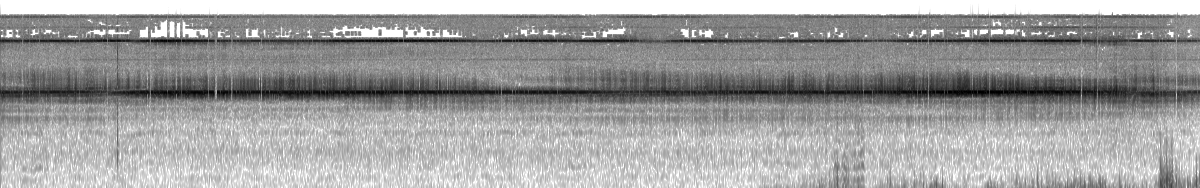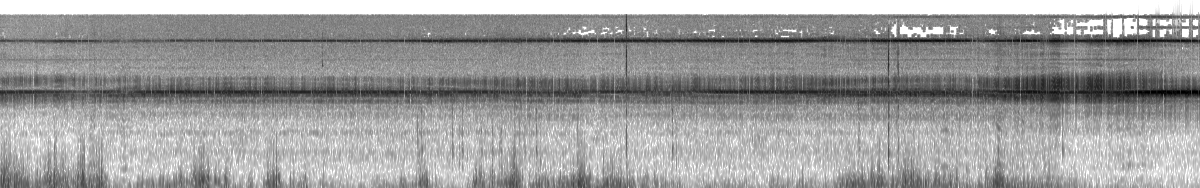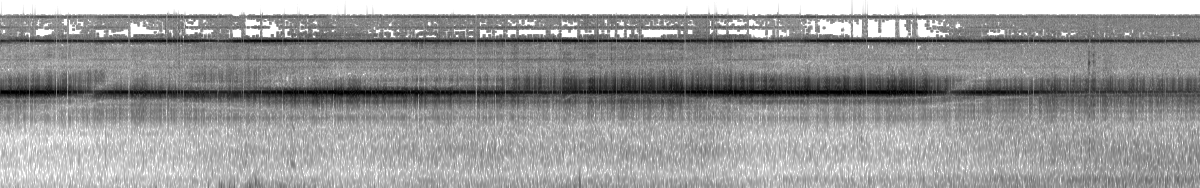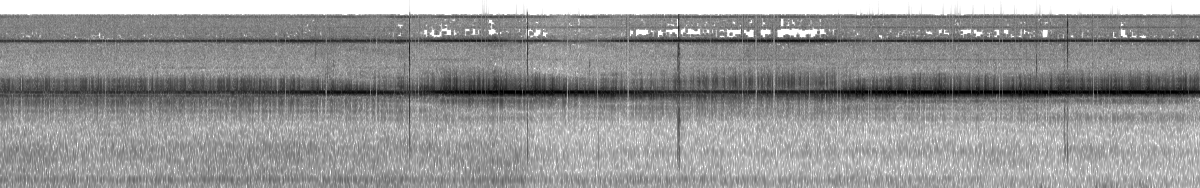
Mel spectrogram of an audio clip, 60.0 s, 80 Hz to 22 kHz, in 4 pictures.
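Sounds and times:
loud high-pitched tone: 0:00.0 - 1:00.0.

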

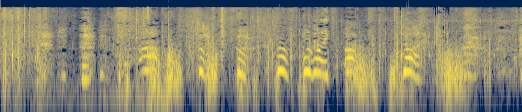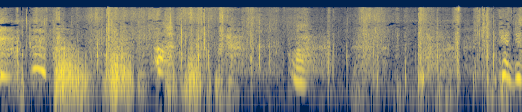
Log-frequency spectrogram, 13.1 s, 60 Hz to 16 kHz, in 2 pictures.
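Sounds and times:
footsteps through dry undergrowth: 0:00.0 - 0:13.0
breathless cries: 0:00.4 - 0:12.6.

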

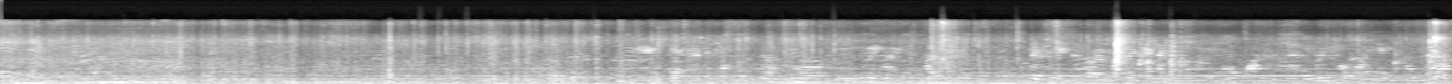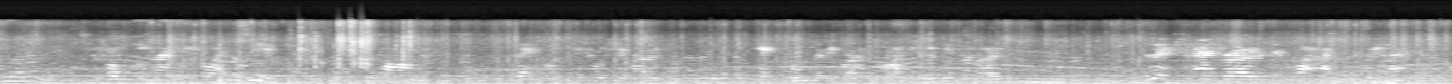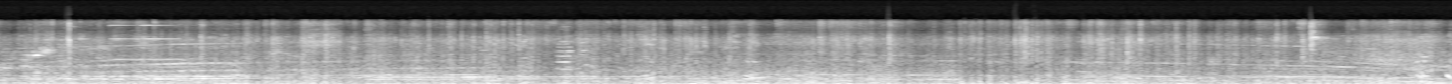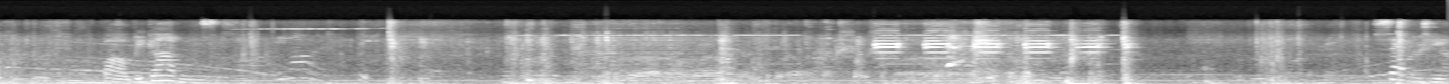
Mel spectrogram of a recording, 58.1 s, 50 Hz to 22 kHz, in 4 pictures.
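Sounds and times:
bus engine and road rumble: 0:00.0 - 0:58.0
passengers talking: 0:00.0 - 0:58.0.

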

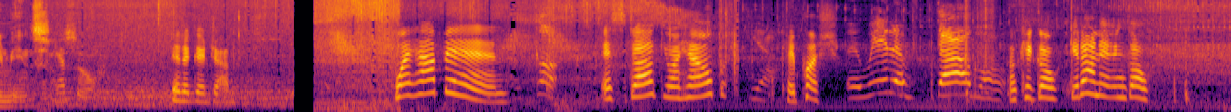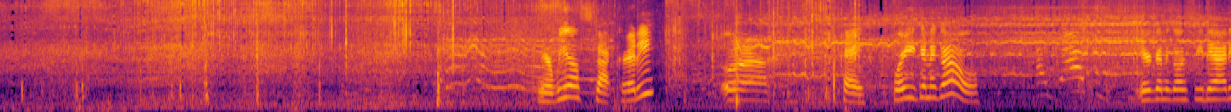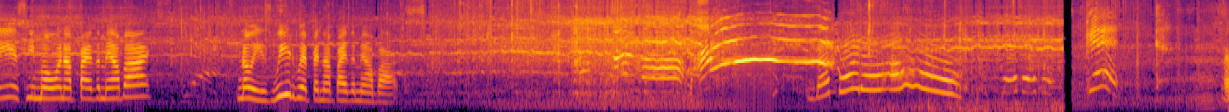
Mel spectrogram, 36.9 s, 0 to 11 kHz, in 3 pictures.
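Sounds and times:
small electric motor running: 0:00.1 - 0:36.9
electric toy scooter humming: 0:00.3 - 0:36.9
plastic wheels rolling on grass: 0:00.3 - 0:36.9
child squealing: 0:30.4 - 0:35.8.

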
